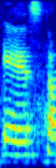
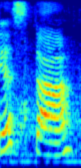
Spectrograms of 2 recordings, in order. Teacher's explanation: esta, percebam que a sílaba tônica é es. E está, a sílaba tônica é tá, que inclusive é acentuada essa sílaba, não é?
